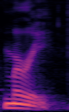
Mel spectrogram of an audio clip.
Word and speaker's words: Murray: Murray. – Yes, like Bill.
